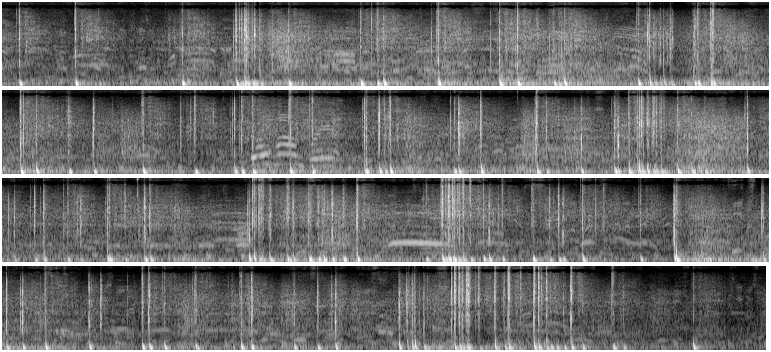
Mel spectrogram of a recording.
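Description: Black-powder rifle-musket fire from reenactors' battle lines: many irregular, sharp shots through the whole stretch, with some heavier reports that fit field cannon.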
